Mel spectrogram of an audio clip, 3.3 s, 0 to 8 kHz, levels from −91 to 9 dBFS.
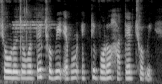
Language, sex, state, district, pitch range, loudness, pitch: Bengali, female, Tripura, West Tripura, 220-235 Hz, -16 LUFS, 225 Hz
